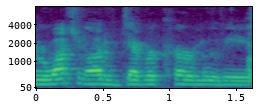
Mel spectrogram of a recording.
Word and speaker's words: Deborah Kerr: That was her, like, MGM Welcome to Hollywood campaign that they said, like, Deborah Kerr, her name rhymes with star.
